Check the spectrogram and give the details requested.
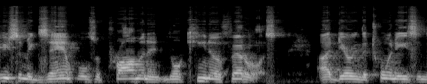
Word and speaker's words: Yorkino: One faction, you can put in your notes, is going to be called the Yorkino. Yorkino, like York Right, Y-O-R-K-I-N-O, the Yorkino Federalists.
